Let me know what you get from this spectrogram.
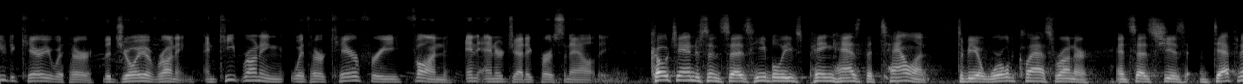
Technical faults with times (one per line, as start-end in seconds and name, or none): none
